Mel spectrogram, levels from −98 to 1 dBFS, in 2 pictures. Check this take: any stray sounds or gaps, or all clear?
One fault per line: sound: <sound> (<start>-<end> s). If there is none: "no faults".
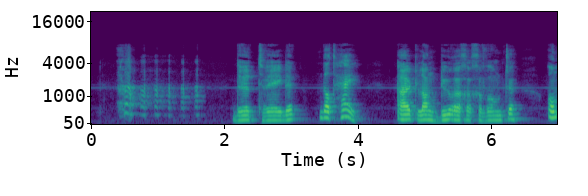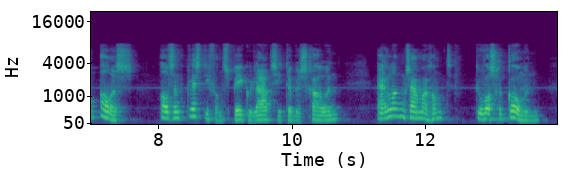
sound: laugh (0.4-1.7 s)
